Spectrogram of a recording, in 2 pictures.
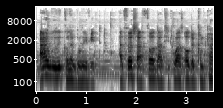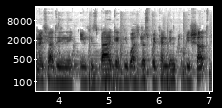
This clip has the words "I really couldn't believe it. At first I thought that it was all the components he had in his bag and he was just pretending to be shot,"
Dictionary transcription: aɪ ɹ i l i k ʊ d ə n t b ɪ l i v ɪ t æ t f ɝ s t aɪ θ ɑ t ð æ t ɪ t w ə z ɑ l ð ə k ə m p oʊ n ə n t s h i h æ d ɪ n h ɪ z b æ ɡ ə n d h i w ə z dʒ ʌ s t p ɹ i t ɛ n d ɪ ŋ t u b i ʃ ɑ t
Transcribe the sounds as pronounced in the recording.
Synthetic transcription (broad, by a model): aɪ ɹ i l i k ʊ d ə n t b ɪ l i v ɪ t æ t f ɝ s t aɪ θ ɑ t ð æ t ɪ t w ə z ɑ l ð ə k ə m p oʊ n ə n t h i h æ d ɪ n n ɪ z b æ ɡ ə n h i w ə z dʒ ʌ s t p ɹ i t ɛ n d ɪ ŋ t u b i ʃ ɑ t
